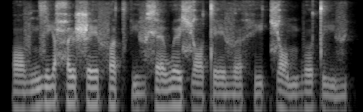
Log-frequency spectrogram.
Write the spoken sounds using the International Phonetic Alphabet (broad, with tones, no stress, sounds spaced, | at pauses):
ɔ˨ v n z i˦ ħ ɨ˦ ʂ e˦ f ʌ˦ t͡sʼ i˨ v x ɛ˦ w ɘ˦ ɕ ɔ˨ t e˨ v ə˨ h i˨ t͡ɕ ɔ˦˨ m b o˦ t i˨ v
